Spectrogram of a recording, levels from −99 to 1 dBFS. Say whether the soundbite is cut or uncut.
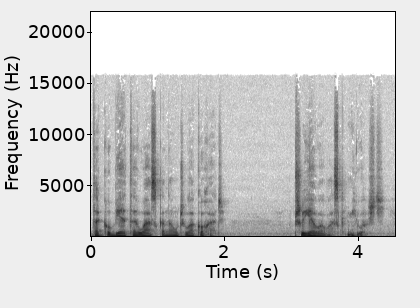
uncut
